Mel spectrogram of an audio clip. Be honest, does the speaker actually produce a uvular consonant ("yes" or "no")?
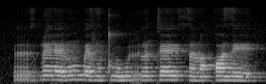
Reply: yes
